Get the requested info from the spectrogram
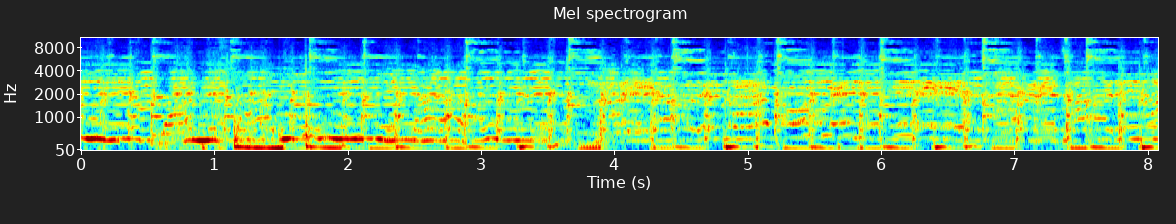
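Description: Live folk music: a wavering melody line over a hand-drum beat that starts about a second in, with a steady jingling rattle keeping time.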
